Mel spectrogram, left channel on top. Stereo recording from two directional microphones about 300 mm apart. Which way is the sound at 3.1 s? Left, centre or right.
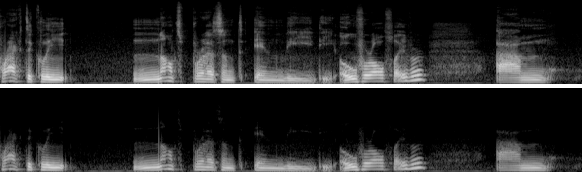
Left.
